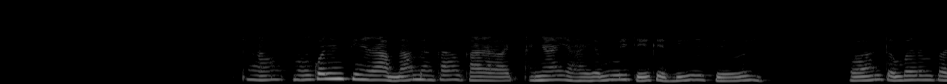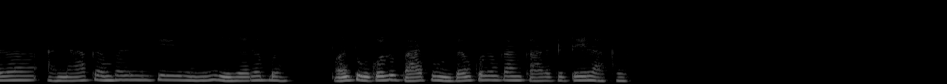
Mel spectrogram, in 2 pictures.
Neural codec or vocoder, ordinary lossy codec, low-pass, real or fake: none; none; 3.6 kHz; real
